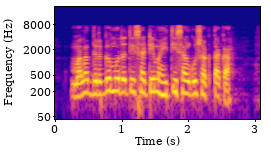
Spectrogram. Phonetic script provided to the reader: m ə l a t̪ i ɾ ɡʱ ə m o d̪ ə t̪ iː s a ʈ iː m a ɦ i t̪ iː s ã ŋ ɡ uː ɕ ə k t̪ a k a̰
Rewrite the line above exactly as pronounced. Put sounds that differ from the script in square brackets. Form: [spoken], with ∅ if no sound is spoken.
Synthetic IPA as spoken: m ə l a [d̪] i ɾ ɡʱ ə m [u] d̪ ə t̪ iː s a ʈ iː m a ɦ i t̪ iː s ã ŋ ɡ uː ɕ ə k t̪ a k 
